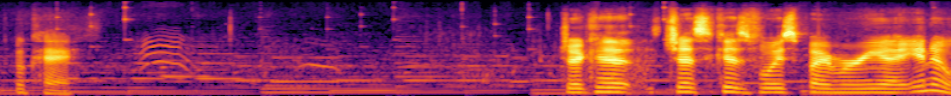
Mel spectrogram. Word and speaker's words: Jessica: kind of weird name anyway is pronounced jessica she's dad's older brother's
